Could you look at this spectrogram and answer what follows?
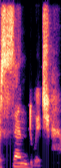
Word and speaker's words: sandwich: So the first time he asks the question, yes, we hear a clear sandwich. But then you're going to hear just sandwich, without the D.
